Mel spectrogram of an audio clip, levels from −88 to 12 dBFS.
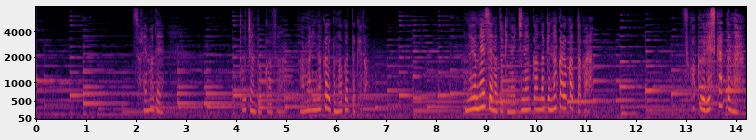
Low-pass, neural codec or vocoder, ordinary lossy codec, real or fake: none; none; none; real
